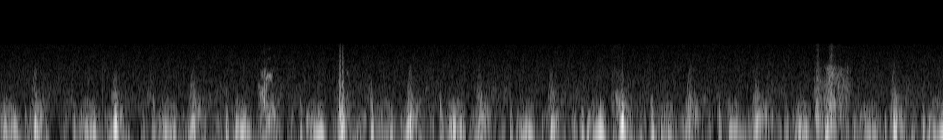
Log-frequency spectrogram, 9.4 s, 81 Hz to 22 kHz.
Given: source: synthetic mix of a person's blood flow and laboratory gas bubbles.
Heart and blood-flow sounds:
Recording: Doppler ultrasound of blood flow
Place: precordium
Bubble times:
2.57-2.73 s: bubbles
3.36-3.49 s: bubbles
6.10-6.21 s: bubbles
8.13-8.50 s: bubbles
From the record:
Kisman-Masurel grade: 122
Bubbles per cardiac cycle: 1 to 2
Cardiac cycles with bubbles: 10 to 50%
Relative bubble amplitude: moderate (0.250 to 0.450)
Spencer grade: 2 (many but less than half of the cardiac periods contain bubble signals, singularly or in groups)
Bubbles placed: anywhere in the cardiac cycle

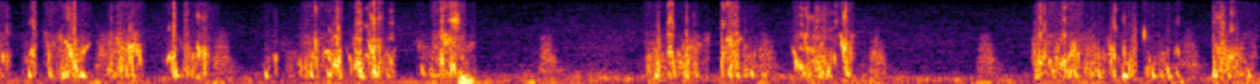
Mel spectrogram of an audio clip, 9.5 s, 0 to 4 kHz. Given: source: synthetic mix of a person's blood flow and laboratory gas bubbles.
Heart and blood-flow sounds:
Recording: Doppler ultrasound of blood flow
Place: subclavian vein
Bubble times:
0.00-0.09 s: bubbles
0.16-0.27 s: bubbles
0.32-0.69 s: bubbles
0.78-1.09 s: bubbles
1.22-1.65 s: bubbles
1.96-2.98 s: bubbles
3.12-3.57 s: bubbles
4.83-5.33 s: bubbles
5.41-5.78 s: bubbles
5.92-6.42 s: bubbles
7.73-8.88 s: bubbles
9.10-9.43 s: bubbles
From the record:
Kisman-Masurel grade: 332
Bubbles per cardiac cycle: rolling drumbeat, 9 or more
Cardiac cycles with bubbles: 50 to 99%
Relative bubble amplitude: moderate (0.250 to 0.450)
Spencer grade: 3 (all of the cardiac periods contain showers or single bubble signals, but not dominating or overriding the cardiac motion signals)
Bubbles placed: anywhere in the cardiac cycle

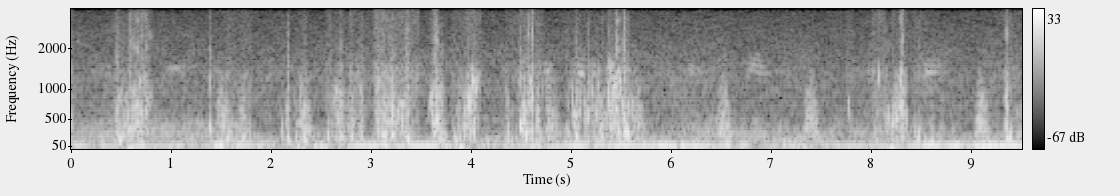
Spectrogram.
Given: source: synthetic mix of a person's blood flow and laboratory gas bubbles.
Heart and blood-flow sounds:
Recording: Doppler ultrasound of blood flow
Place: subclavian vein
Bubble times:
0.00-0.06 s: bubbles
0.42-0.82 s: bubbles
1.35-1.44 s: bubbles
1.48-1.81 s: bubbles
2.08-2.39 s: bubbles
2.54-2.94 s: bubbles
3.01-3.48 s: bubbles
3.55-3.75 s: bubbles
3.80-4.10 s: bubbles
4.32-4.72 s: bubbles
4.94-5.65 s: bubbles
7.73-7.82 s: bubbles
8.00-8.37 s: bubbles
8.41-8.57 s: bubbles
9.24-9.52 s: bubbles
From the record:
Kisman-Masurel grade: 333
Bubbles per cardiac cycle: rolling drumbeat, 9 or more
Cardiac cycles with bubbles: 50 to 99%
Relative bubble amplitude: loud (0.450 to 0.775)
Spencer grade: 3 (all of the cardiac periods contain showers or single bubble signals, but not dominating or overriding the cardiac motion signals)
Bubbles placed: anywhere in the cardiac cycle

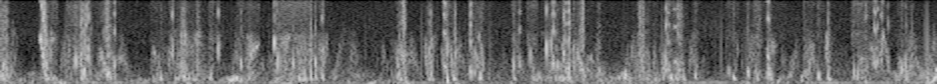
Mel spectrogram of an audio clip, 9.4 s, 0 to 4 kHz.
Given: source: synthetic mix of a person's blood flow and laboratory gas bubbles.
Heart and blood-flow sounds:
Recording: Doppler ultrasound of blood flow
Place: subclavian vein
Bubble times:
0.00-0.14 s: bubbles
0.38-0.59 s: bubbles
0.66-1.22 s: bubbles
1.50-2.23 s: bubbles
2.36-2.60 s: bubbles
2.73-3.27 s: bubbles
3.88-4.08 s: bubbles
4.23-4.37 s: bubbles
4.40-4.61 s: bubbles
4.66-4.93 s: bubbles
5.11-5.22 s: bubbles
5.26-5.37 s: bubbles
5.41-6.04 s: bubbles
6.31-6.88 s: bubbles
6.92-6.99 s: bubbles
7.25-7.39 s: bubbles
7.44-7.88 s: bubbles
8.03-8.33 s: bubbles
8.50-8.89 s: bubbles
8.96-9.13 s: bubbles
From the record:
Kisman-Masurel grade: 342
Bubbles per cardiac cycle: rolling drumbeat, 9 or more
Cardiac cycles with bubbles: 100%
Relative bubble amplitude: moderate (0.250 to 0.450)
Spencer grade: 3 (all of the cardiac periods contain showers or single bubble signals, but not dominating or overriding the cardiac motion signals)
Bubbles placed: anywhere in the cardiac cycle

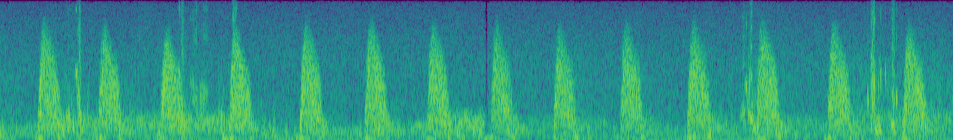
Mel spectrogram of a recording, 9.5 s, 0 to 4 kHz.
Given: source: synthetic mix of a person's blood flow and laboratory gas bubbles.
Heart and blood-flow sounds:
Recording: Doppler ultrasound of blood flow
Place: subclavian vein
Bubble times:
0.65-0.91 s: bubbles
1.77-2.11 s: bubbles
2.17-2.41 s: bubbles
7.40-7.72 s: bubbles
8.66-9.07 s: bubbles
From the record:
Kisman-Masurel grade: 222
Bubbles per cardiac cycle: several, 3 to 8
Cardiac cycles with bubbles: 10 to 50%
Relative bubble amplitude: moderate (0.250 to 0.450)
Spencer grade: 2 (many but less than half of the cardiac periods contain bubble signals, singularly or in groups)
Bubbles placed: anywhere in the cardiac cycle

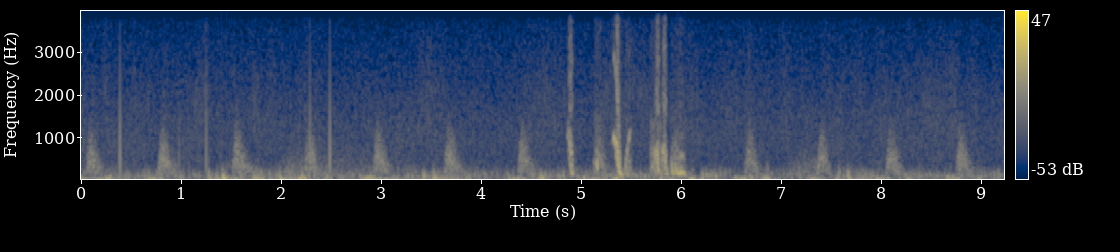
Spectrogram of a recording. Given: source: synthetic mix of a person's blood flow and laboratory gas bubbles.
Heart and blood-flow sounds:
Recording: Doppler ultrasound of blood flow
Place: subclavian vein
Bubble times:
4.86-4.96 s: bubbles
5.12-5.21 s: bubbles
5.29-5.52 s: bubbles
5.68-6.06 s: bubbles
From the record:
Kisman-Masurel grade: 213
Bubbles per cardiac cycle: several, 3 to 8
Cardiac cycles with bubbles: 1 to 10%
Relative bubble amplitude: loud (0.450 to 0.775)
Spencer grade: 1 (occasional bubble signal discernible with the cardiac motion signal, with majority of cardiac periods free of bubbles)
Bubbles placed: anywhere in the cardiac cycle

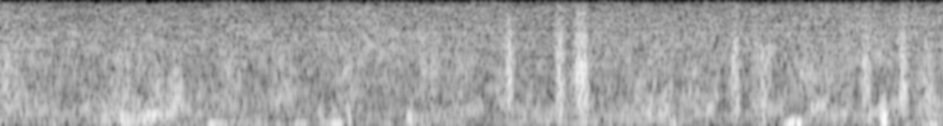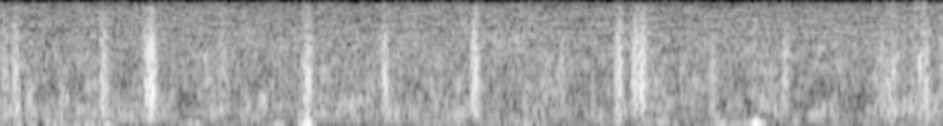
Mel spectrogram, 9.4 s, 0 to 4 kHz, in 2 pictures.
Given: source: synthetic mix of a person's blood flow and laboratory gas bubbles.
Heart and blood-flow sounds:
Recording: Doppler ultrasound of blood flow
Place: subclavian vein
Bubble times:
9.13-9.39 s: bubbles
From the record:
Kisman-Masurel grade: 111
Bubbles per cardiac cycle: 1 to 2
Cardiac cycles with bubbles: 1 to 10%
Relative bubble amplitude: barely perceptible (0.100 to 0.250)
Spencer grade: 1 (occasional bubble signal discernible with the cardiac motion signal, with majority of cardiac periods free of bubbles)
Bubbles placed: anywhere in the cardiac cycle

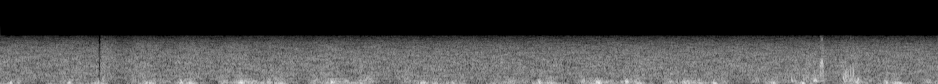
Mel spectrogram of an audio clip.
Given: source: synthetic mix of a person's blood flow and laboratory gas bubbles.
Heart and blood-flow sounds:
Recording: Doppler ultrasound of blood flow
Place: precordium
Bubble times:
7.88-8.28 s: bubbles
8.39-8.62 s: bubbles
From the record:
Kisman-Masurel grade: 213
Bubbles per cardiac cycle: several, 3 to 8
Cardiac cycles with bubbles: 1 to 10%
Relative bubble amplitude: loud (0.450 to 0.775)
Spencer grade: 1 (occasional bubble signal discernible with the cardiac motion signal, with majority of cardiac periods free of bubbles)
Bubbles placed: anywhere in the cardiac cycle

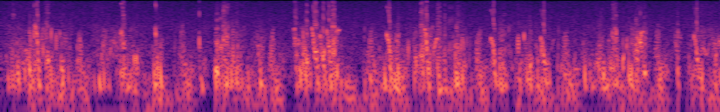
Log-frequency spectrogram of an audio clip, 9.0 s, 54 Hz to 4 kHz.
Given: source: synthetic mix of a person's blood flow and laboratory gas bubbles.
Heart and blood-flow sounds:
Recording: Doppler ultrasound of blood flow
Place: precordium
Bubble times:
0.06-0.91 s: bubbles
1.14-1.74 s: bubbles
1.89-2.06 s: bubbles
2.45-2.60 s: bubbles
2.65-3.33 s: bubbles
3.64-4.35 s: bubbles
4.76-5.02 s: bubbles
5.06-5.87 s: bubbles
6.09-6.94 s: bubbles
7.26-8.11 s: bubbles
8.41-8.52 s: bubbles
8.64-9.02 s: bubbles
From the record:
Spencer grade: 4 (maximum detectable bubble signal sounding continuously throughout systole and diastole of every cardiac period, and overriding the amplitude of the normal cardiac signals)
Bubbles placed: only in the low amplitude regions of the cardiac cycle

